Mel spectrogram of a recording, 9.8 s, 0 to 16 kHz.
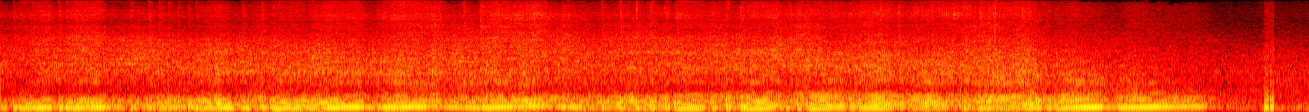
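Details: Yamaha Bravo 250 snowmobile two-stroke, after cleaning Keihin carburetor that had bogged on throttle once warm: revs climb and drop smoothly through repeated blips, no stumbling or bogging; normal acceleration.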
